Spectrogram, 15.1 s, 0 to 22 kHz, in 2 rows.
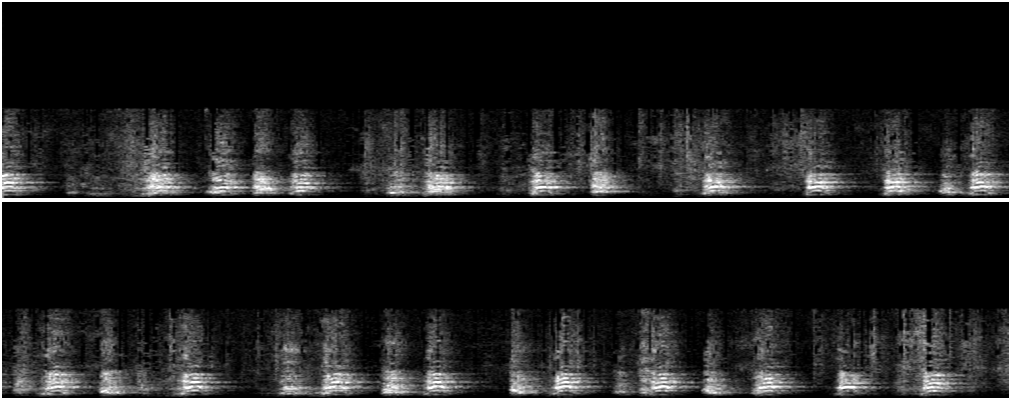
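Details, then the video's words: Four boxer dogs named Elsie, Gertrude, Bowling and Cierra romping in their indoor play room: a steady run of sharp, tonal barks and yips in quick bursts, often paired, continuing without pause throughout. "4 boxer dogs playing"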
